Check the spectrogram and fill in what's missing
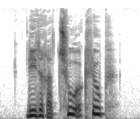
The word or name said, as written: litteraturklub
